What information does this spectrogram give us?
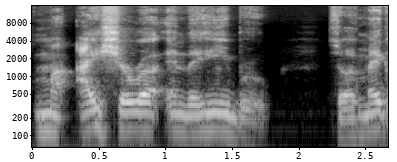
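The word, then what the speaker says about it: מעשר: It's pronounced maisher in the Hebrew.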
